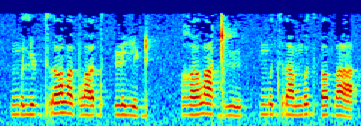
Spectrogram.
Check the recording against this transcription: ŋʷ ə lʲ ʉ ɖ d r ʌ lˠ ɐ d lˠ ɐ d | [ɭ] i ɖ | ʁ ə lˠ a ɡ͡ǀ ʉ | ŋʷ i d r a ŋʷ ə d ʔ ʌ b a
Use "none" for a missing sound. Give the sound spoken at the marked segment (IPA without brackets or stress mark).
ɭ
